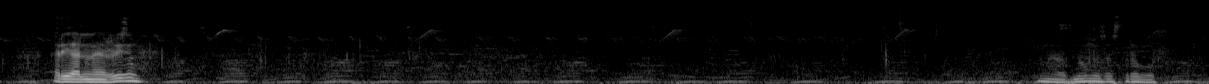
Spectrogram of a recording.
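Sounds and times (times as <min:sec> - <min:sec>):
birds chirping and calling: 0:00.0 - 0:12.0
low pulsing sound: 0:00.0 - 0:12.0.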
